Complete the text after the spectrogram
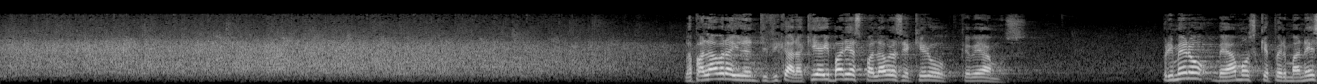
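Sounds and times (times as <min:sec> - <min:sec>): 
loud audience applause: 0:00.0 - 0:07.4
speech: 0:06.8 - 0:10.3, 0:11.6 - 0:13.1.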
